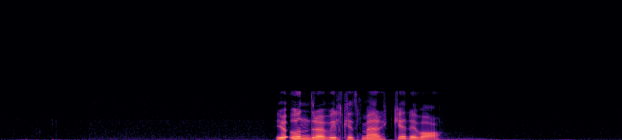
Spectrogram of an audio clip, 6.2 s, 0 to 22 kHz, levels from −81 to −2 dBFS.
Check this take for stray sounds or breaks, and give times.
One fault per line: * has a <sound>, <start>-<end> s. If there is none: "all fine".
all fine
